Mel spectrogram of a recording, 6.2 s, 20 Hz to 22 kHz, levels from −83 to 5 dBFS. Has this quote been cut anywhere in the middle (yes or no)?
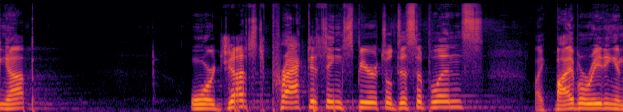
no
